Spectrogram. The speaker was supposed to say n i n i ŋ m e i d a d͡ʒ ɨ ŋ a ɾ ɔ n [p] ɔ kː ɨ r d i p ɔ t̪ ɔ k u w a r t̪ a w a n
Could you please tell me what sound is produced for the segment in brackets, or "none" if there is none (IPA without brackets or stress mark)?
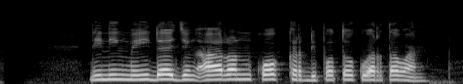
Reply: k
